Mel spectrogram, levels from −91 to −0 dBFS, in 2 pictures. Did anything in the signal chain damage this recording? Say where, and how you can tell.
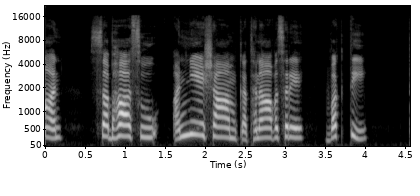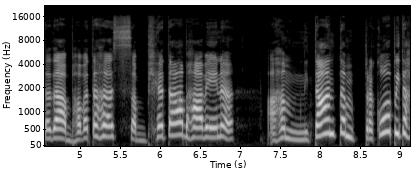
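No, nothing along the chain from capture to playback has audibly damaged this speech recording.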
